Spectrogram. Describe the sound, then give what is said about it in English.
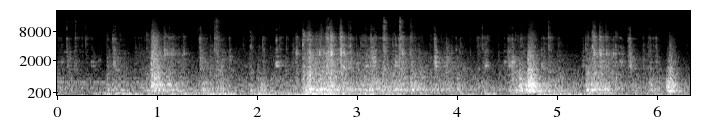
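A heavy metal bar clangs and scrapes as it is placed across a door, with several loud impacts over a deep, rumbling mechanical clatter and no voices. “With a mighty clang, one of the cultists placed a metal bar across the door.”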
